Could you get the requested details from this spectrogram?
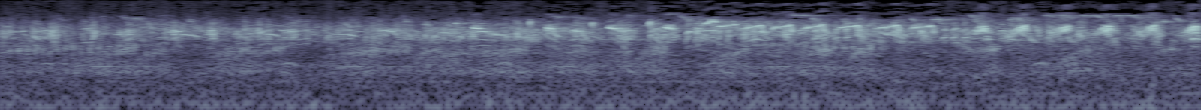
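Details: Violet-backed starling (Cinnyricinclus leucogaster) chattering in fast, high chirps and squeaky notes that quicken and grow louder toward the end, nearly four per second, over a faint hiss.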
